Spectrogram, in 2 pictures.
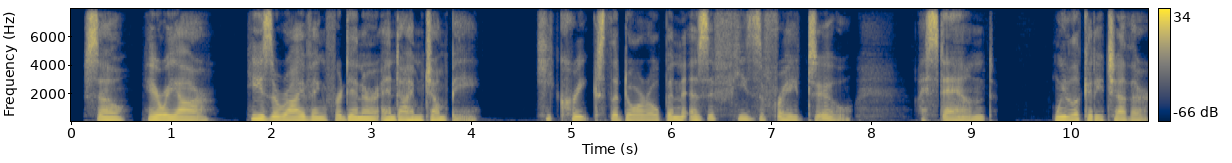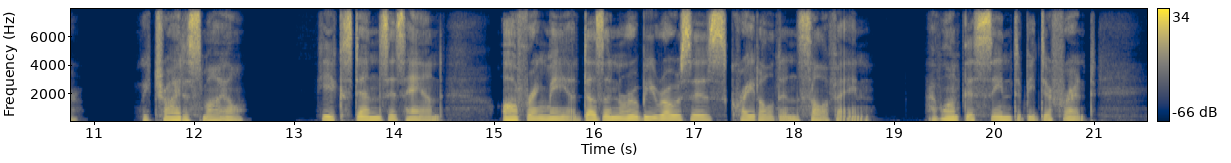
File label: Audio Drama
